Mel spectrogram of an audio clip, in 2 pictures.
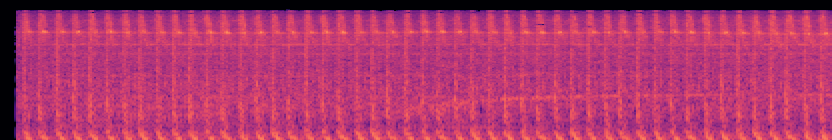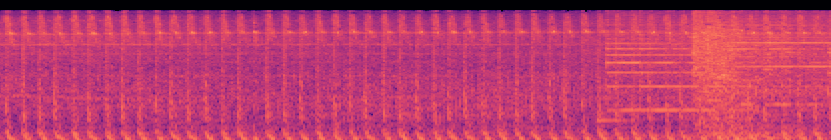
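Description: Helicopter rotor blades thump rapidly and steadily close by.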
